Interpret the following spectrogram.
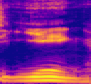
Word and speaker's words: yin: So, he is the the uh the the ying to the Mason Graham yang or yin, whatever. It's ying. All right, it rhymes.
